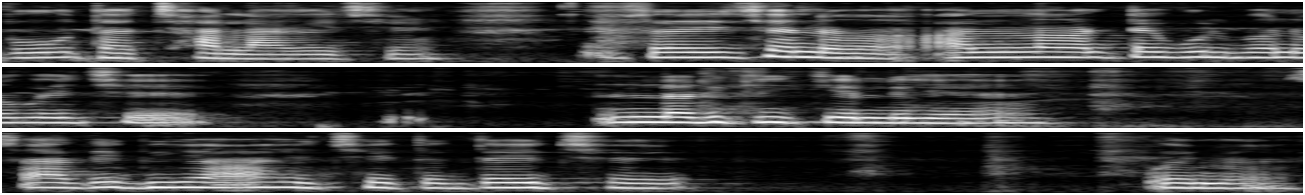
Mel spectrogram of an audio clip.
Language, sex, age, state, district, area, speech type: Maithili, female, 30-45, Bihar, Madhepura, rural, spontaneous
